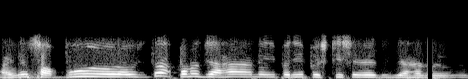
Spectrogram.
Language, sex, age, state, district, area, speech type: Odia, male, 18-30, Odisha, Puri, urban, conversation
